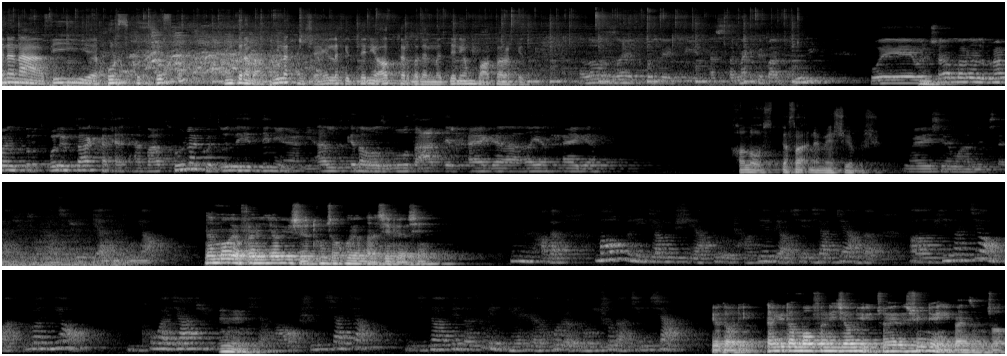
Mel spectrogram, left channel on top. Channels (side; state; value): both; different; correlation 0.01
